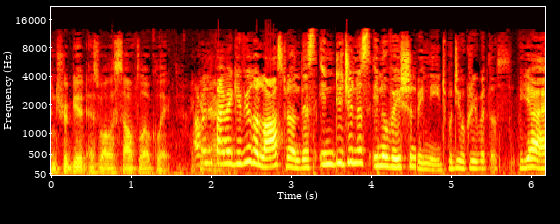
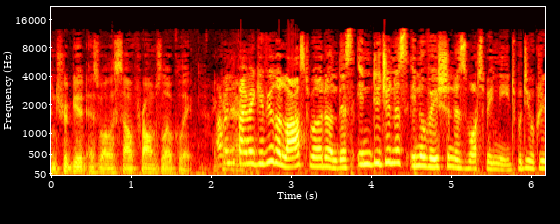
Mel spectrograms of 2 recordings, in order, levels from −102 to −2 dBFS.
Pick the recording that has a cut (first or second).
first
